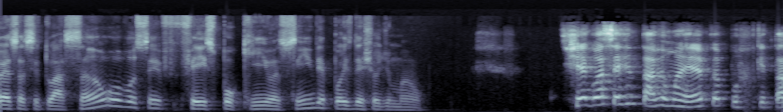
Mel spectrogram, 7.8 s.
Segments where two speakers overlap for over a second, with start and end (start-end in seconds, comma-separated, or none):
none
